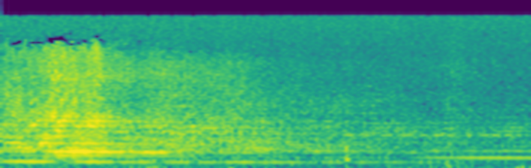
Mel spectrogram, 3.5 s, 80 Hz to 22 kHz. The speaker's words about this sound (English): Here comes the next group of cars through. Got a car here that's the 2-9 car.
